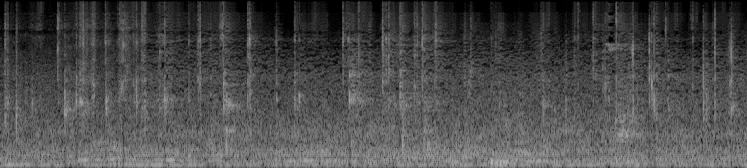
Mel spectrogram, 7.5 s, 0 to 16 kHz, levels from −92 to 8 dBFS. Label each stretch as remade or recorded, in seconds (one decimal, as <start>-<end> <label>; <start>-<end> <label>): 0.0-7.5 recorded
